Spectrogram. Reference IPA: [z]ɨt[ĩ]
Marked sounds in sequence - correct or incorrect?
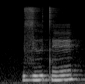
correct, incorrect: ẽ

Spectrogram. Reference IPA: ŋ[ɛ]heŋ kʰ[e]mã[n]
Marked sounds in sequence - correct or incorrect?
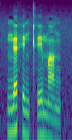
correct, correct, incorrect: ŋ

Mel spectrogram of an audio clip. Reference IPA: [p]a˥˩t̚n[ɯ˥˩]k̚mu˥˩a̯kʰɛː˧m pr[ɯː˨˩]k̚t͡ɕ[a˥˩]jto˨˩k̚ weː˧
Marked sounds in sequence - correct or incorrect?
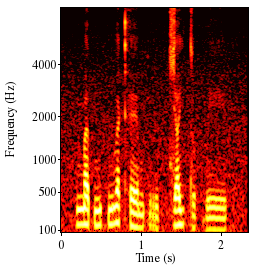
incorrect: m, correct, incorrect: ɯ˨˩, correct

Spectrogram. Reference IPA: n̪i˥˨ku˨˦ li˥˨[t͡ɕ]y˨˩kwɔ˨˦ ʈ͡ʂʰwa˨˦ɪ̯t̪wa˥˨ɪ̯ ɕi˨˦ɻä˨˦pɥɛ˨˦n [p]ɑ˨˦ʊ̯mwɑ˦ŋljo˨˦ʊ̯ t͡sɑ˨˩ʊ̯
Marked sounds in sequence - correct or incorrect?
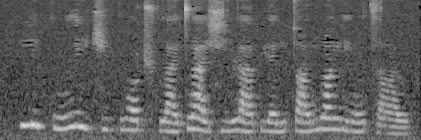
correct, incorrect: t̪

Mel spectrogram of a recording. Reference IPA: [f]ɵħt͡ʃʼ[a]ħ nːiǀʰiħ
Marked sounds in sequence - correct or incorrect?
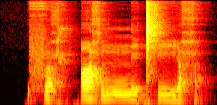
correct, incorrect: ɑ

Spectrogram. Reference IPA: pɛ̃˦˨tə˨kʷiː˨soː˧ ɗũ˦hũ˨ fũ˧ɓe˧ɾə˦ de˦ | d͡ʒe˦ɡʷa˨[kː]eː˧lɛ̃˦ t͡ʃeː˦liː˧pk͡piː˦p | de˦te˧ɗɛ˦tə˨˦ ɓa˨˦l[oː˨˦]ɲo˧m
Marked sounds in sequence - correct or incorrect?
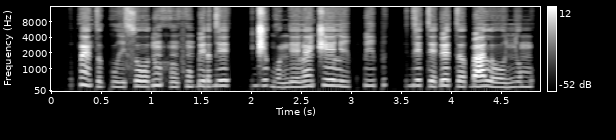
incorrect: ŋ, incorrect: oː˨

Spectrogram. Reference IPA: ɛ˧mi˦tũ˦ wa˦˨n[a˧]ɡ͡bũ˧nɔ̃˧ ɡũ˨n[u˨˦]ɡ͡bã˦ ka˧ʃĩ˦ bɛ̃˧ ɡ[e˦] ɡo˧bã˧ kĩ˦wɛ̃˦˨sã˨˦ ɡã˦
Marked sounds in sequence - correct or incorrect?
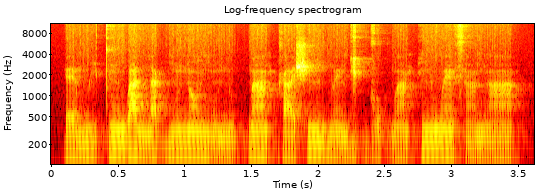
correct, correct, incorrect: i˦

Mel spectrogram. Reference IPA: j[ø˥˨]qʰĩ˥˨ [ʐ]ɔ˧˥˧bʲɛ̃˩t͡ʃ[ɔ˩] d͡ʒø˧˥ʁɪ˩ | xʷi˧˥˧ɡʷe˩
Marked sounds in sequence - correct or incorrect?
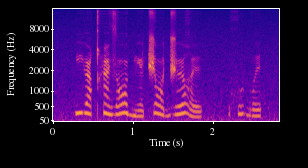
correct, incorrect: z, incorrect: ɔ˥˨

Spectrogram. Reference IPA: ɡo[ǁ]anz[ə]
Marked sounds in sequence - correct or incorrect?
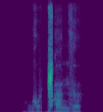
correct, correct

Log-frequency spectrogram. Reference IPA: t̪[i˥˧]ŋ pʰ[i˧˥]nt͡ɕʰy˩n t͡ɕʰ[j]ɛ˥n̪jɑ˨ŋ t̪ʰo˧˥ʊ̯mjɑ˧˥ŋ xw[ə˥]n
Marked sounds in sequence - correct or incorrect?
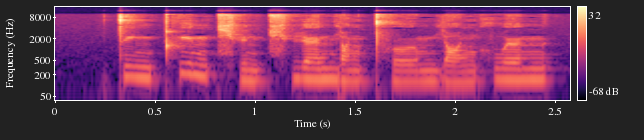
correct, incorrect: i˥˩, incorrect: ɥ, correct

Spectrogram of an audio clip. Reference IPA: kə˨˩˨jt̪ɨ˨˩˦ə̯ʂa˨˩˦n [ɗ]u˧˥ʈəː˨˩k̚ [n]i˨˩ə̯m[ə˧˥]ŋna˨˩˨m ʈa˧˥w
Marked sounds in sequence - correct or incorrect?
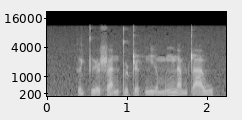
incorrect: t̪, correct, correct

